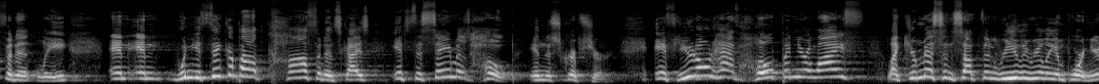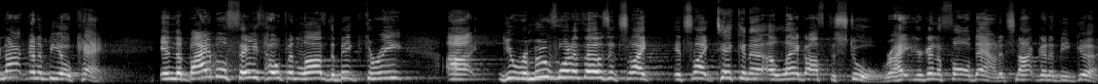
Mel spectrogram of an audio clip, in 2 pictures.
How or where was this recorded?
large echoing room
